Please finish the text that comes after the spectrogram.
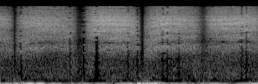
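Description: Sandpaper is rubbed by hand across a painted wooden cabinet top in loud, close, rasping back-and-forth strokes, about four steady passes with brief pauses between them and no talking.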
